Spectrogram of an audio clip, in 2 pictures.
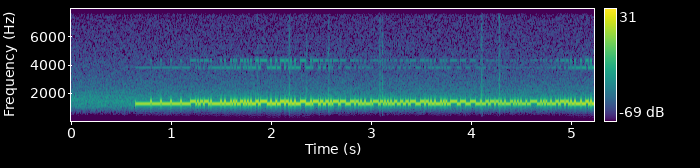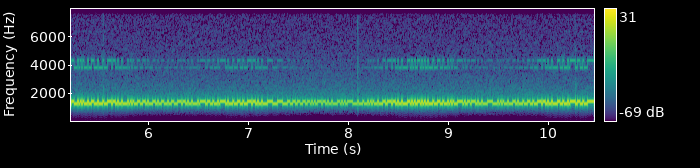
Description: RTTY (75 baud, 170 Hz shift), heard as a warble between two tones, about 1360 Hz centre, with fading and static crashes. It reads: 64751 93839 34289 65997 41567 72621 68722 30310 99884 49167 44106 96710 …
